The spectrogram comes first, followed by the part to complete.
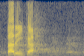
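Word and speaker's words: تركة: Tarikah. Itu bacanya tarikah.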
